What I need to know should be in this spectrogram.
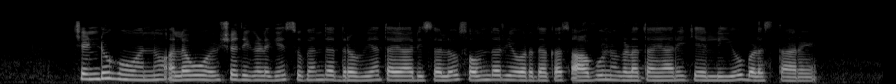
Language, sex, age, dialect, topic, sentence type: Kannada, female, 31-35, Mysore Kannada, agriculture, statement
